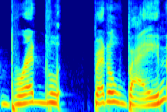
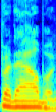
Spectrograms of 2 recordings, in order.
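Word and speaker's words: Breadalbane: A semi-tra slammed into four parked trucks in a Hume Highway rest bay at Bred Blebane on Tuesday. Bred Alburn. Bred Alburn. It's pronounced Bred Albburn.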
